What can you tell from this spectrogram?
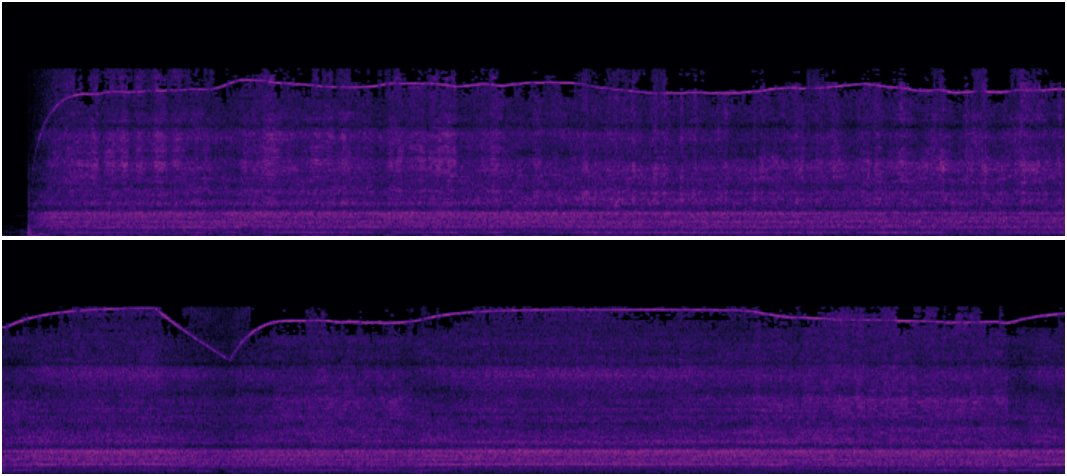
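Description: Small power sanding wheel spinning up and then running steadily with a high motor whine, over the rasp of a burlap (coffee-bag) composite knife handle being sanded against it. About seventeen seconds in the motor briefly slows under load and picks back up.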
